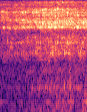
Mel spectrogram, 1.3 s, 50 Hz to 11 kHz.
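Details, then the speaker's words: 1966 Plymouth Fury II, cold start after a spark plug was cleaned up: steady, even idle with a light, constant rattle; earlier misfire and shaking are gone and it runs on all cylinders, normal idle. "Cold start. It's not misfiring anymore. She feels like she's running perfect."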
